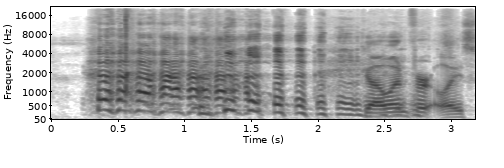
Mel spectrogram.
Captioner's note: all laughing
